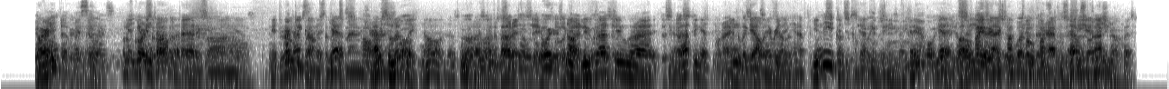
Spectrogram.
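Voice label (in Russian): мужского разговора небольшая группа англ.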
